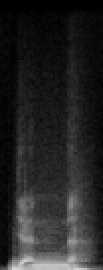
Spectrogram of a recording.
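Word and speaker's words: جنة: Misalnya ini akhir ayat diwakafkan, bacanya jannata atau jannah? Jannah. Antum maklumnya pasti bacanya jannah.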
